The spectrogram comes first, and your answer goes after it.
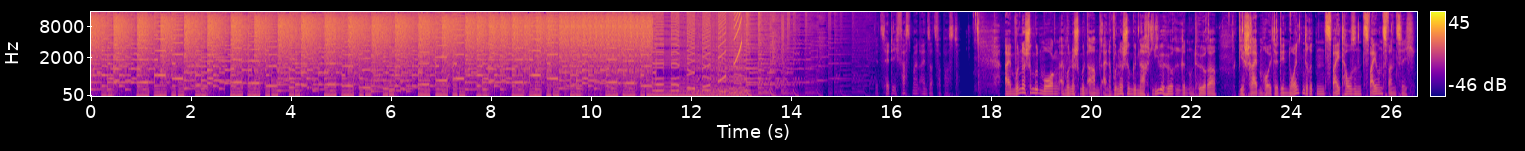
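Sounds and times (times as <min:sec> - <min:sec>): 
swirling warbling sweep: 0:00.0 - 0:14.4
loud intro music with pulsing beat: 0:00.0 - 0:15.7
speech: 0:15.9 - 0:26.5.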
